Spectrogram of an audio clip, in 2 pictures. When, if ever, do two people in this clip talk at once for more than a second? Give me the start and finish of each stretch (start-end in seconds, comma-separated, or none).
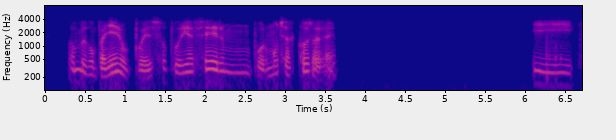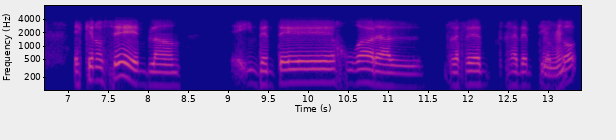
none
